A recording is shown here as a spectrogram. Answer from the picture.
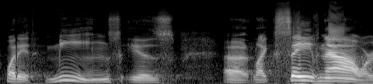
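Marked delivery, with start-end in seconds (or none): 2.8-3.6 loud, higher-pitched cry for rescue; raised-voice acted outcry; exclamation. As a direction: exclaim it loudly, like a plea. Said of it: "kind of an exclamation".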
